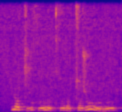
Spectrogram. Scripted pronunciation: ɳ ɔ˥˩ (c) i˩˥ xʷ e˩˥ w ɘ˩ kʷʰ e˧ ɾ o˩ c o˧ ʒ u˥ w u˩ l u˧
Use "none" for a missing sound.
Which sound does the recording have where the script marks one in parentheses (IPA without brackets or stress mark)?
c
